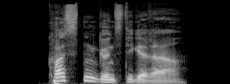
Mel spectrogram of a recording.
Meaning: inflection of kostengünstig: 1. strong/mixed nominative masculine singular comparative degree 2. strong genitive/dative feminine singular comparative degree
- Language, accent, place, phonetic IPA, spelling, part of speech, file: German, Germany, Berlin, [ˈkɔstn̩ˌɡʏnstɪɡəʁɐ], kostengünstigerer, adjective, De-kostengünstigerer.ogg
